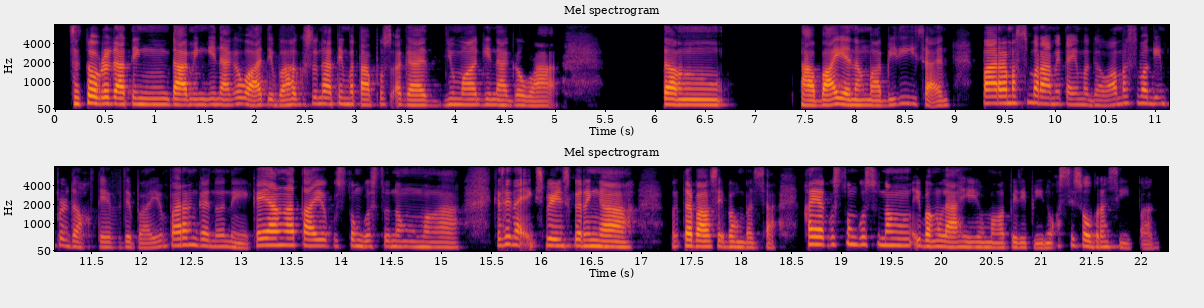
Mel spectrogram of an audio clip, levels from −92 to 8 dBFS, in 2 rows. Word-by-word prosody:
Sa 225 - +1
sobra 225 0 +6
nating 205 -2 +2
daming 190 -1 +4
ginagawa, 190 0 +2
'di 190 -1 -7
ba, 180 +2 +2
gusto 195 +3 -8
nating 215 0 0
matapos 190 -1 -1
agad 175 -3 0 0.2
'yung 195 0 -4
mga 190 0 +1
ginagawa. 170 -4 -3 1.1
Tang 185 -2 +4 0.8
sabayan 180 +3 +5
nang 180 0 0
mabilisan, 185 +1 -3 0.3
para 240 0 +7
mas 245 0 -2
marami 225 -4 +2
tayong 195 -2 -6
magawa, 175 +1 -4
mas 240 +4 -7
maging 230 -2 -4
productive, 180 -6 -7
'di 180 - -5
ba, 155 -2 -10
'yung 200 +4 -11
parang 245 +2 +1
gano'n, 210 -5 -4
eh. 155 -3 -6
Kaya 240 +7 +4
nga 240 0 +4
tayo 220 -2 +1
gustong-gusto 200 -1 -7
no'ng 190 -1 -7
mga 175 -1 -4 0.5
kasi 265 +3 -2
na-experience 230 -2 0
ko 225 - -2
ring, 215 -1 +2
ah, 185 -2 +3 0.4
magtrabaho 200 0 +5
sa 195 +1 -5
ibang 185 -1 -2
bansa. 165 -1 -8 0.3
Kaya 270 -1 +5
gustong-gusto 265 0 -5
ng 240 -1 -1
ibang 205 -3 0
lahi 175 -1 0
'yung 175 - -4
mga 160 0 -6
Pilipino, 160 -2 -7
kasi 210 +4 -8
sobrang 190 -4 -1
sipag. 155 -5 -13
195 Hz, 155 wpm, -22 LUFS, 180-225 Hz, 1.1 s, para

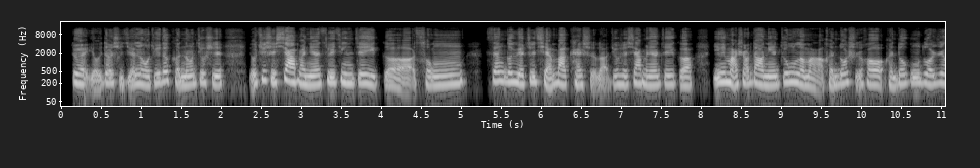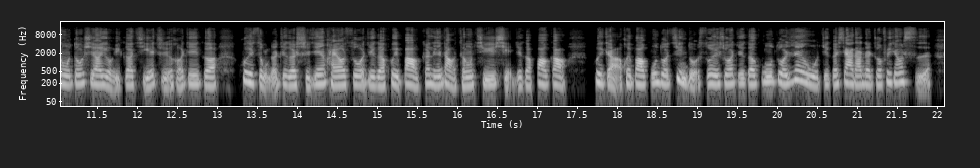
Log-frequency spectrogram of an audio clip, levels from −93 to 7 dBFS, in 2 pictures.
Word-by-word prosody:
对， 200 -3 +2
有 125 - -2
一 - - -5
段 105 - 0
时 - - -5
间 - - -1
了， 185 - +1
我 - - +2
觉 205 +3 -1
得 240 +2 +2
可 250 - -4
能 175 +2 +3
就 210 - -2
是 185 -4 +1 0.3
尤 - - -1
其 260 +5 0
是 - - +1
下 225 +1 +7
半 200 -4 +2
年 180 +1 +4
最 110 - +2
近 205 - +1
这 200 -4 +1
个 - - 0
从 185 +5 0 0.2
3 235 0 0
个 225 - +3
月 205 -4 +3
之 115 - 0
前 110 - +1
吧 195 -3 +5
开 180 0 -2
始 185 - -7
了， - - -4
就 180 +1 -4
是 175 - 0
下 200 +2 0
半 195 - 0
年 175 0 +2
这 185 -1 -1
个 165 -3 0 0.2
因 - - +1
为 225 - +5
马 225 -6 +6
上 195 - -1
到 200 -4 +3
年 175 0 +3
终 220 +3 +1
了 180 - +3
嘛， 160 -4 0
很 175 - -2
多 200 +2 0
时 225 - -4
候， 180 -2 +2
很 160 -2 -3
多 190 +3 -1
工 - - -1
作 190 -3 0
任 200 -1 -2
务 180 - 0
都 190 +2 -3
是 215 - -4
要 185 - +1
有 170 -3 -2
一 - - -4
个 180 -1 -3
截 175 0 -3
止 160 -4 -5
和 160 -2 -4
这 190 +1 -2
个 170 -2 +1 0.3
汇 225 -5 +2
总 175 -4 -4
的 - - -3
这 185 -1 -4
个 170 - +2
时 160 -3 -4
间， 195 +1 0
还 170 -5 -1
要 175 +1 +3
做 180 0 -2
这 170 - -2
个 160 -1 +1
汇 185 +1 -1
报， 180 0 +5
跟 200 +5 -4
领 175 0 0
导 180 -4 +1
层 160 +4 -2
去 90 - -2
写 - - -4
这 165 - -4
个 165 -1 -3
报 190 0 +1
告， 180 -2 +2 0.3
会 215 -3 +1
长 - - 0
汇 190 - -2
报 185 -2 +5
工 215 +4 -2
作 190 -3 -1
进 275 +4 +1
度， - - -1
所 195 0 -2
以 185 - 0
说 195 0 -1
这 - - -5
个 185 -1 +1
工 115 -10 -1
作 200 -3 0
任 230 -1 0
务 170 -2 0
这 - - -7
个 180 - -3
下 200 +1 +1
达 180 -1 0
得 185 -1 -1
就 180 0 -4
非 220 - -3
常 215 +1 0
死， 230 - -6
185 Hz, 325 characters per minute, -23 LUFS, 175-205 Hz, 0.3 s, 下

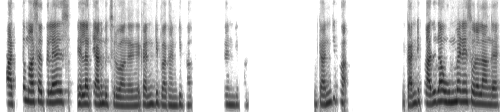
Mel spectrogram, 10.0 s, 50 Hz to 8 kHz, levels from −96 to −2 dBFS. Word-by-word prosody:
10 210 +7 +1
மாசத்துல 240 -1 +3 0.2
ஸ் - - -8 0.3
எல்லாத்தையும் 200 +1 +3
அனுபவிச்சிருவாங்கக. 175 -4 -3
கண்டிப்பா, 195 0 -2
கண்டிப்பா, 175 +1 -6 0.8
கண்டிப்பா. 185 -1 -8 1.5
கண்டிப்பா. 235 +5 -3 1.2
கண்டிப்பா! 235 +1 -1
அது 230 - +1
தான் 255 -1 +6
உண்மைனே 250 +1 +4
சொல்லலாங்க. 205 -3 +1
205 Hz, 85 wpm, -22 LUFS, 190-235 Hz, 1.5 s, தான்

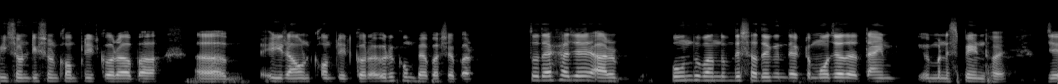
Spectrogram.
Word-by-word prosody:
মিশন-টিশন 155 -1 -3
complete 150 0 -2
করা 145 -1 +4
বা 140 -1 +3 0.5
আ - - +6 0.7
এই 150 - +2
রাউন্ড 145 +1 0
কমপ্লিট 145 -2 -4
করা, 145 - 0
ওরকম 175 +1 -5
ব্যাপার-স্যাপার। 145 - -2 0.6
তো 195 - -2
দেখা 195 +1 +3
যায় 195 0 +5
আর, 155 - +5 0.7
বন্ধু-বান্ধবদের 185 -1 -1
সাথেও 175 -1 +3
কিন্তু 170 -1 -7
একটা 160 - -7
মজাদার 165 -2 +6
টাইম 150 0 +4 0.4
ই - - -10
মানে 140 - -2
স্পেন্ড 145 -3 +1
হয়। 120 - -1 0.4
যে 145 - +2
155 Hz, 145 wpm, -25 LUFS, 145-180 Hz, 0.7 s, আ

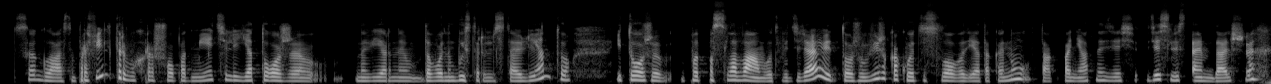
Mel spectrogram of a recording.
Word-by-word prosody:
Согласна. 170 -7 -2
Про 190 +2 +1
фильтр 355 - +2
вы 190 - -5
хорошо 185 -1 -3
подметили. 190 +4 -3
Я 180 0 +2
тоже, 170 -4 +1 0.2
ум 260 +2 -22
наверное, 165 0 -3
довольно 170 +4 0
быстро 180 -2 -2
листаю 160 0 -2
ленту 220 - -1 0.4
и - - -2
тоже 195 -5 +2 0.2
по 195 -1 +2
по 195 +1 -5
словам 190 -6 +5
вот 150 +1 -5
выделяю 170 - +5
и - - +1
тоже 175 -4 -1
увижу 255 +11 +1
какое-то 185 -5 0
слово. 170 -3 0
Я 155 0 -1
такая: 160 +1 -4
"Ну 240 +7 0
так, 145 - -4
понятно 165 +3 -2
здесь. 170 +2 -5
Здесь 225 +3 +1
листаем 170 -4 0
дальше". 160 +9 +2
180 Hz, 165 wpm, -28 LUFS, 165-200 Hz, 0.4 s, словам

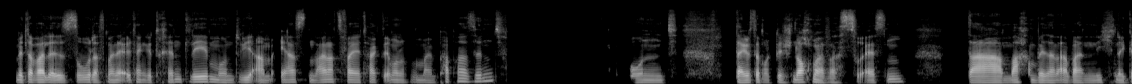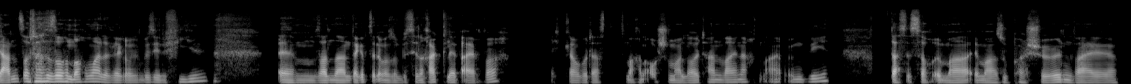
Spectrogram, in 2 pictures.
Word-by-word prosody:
mittlerweile 110 0 +5
ist 100 -1 +2
es - - +3
so, 105 +1 0
dass 110 -3 -1
meine 105 +1 +2
Eltern 110 - -2
getrennt 105 +3 -5
leben 120 -1 +2
und 100 -2 -5
wir 105 +1 0
am 100 -1 0
1. 110 -1 -1
Weihnachtfeiertag 110 -1 +1
dann - - -2
immer 105 - -1
noch 100 - -10
bei 110 - -13
meinem 95 -1 -8
Papa 140 -1 -3
sind. 145 +7 -4 1.2
Und 100 0 -4 0.6
da 100 - +6
gibt's 100 - +5
dann 110 - +2
praktisch 100 -1 -4
noch 110 +1 +5
mal 100 -5 +3
was 95 -2 +2
zu - - +1
Essen. 125 +7 -2 0.6
Da 95 0 +7
machen 100 +2 0
wir 100 - +4
dann 95 0 +2
aber 95 -1 +3
nicht 100 +2 -7
'ne 95 -1 -2
Gans 100 +9 +4
oder 140 0 +4
so 135 0 +5
noch 120 0 +2
mal, 135 -1 +1
das 105 -2 -1
wäre, 100 -1 0
glaube 100 0 -2
ich, 100 - -10
'n - - -11
bisschen 105 -2 -5
viel, 130 - -7 0.7
ähm, 95 -2 0
sondern 100 -1 +2
da - - +3
gibt's 115 0 -3
dann - - -1
immer 95 - 0
so 95 - -6
'n - - -11
bisschen - - -4
Raclette - - +2
einfach. - - -1 0.4
Ich - - -21
glaube, 95 0 -3
das 95 - -5 0.2
machen - - -7
auch - - -6
schon 100 - -2
mal 95 -1 -3
Leute 95 +3 -3
an 110 -1 -3
Weihnachten 110 +2 -4
a - - -6
irgendwie. 130 +7 -7 0.6
Das - - +3
ist - - +2
auch - - -4
immer 95 0 0
immer 90 0 -1
super - - -8
schön, 105 +2 0
weil 95 0 -1
105 Hz, 215 wpm, -27 LUFS, 95-110 Hz, 1.2 s, Da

